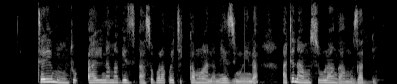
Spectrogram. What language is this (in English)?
Ganda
